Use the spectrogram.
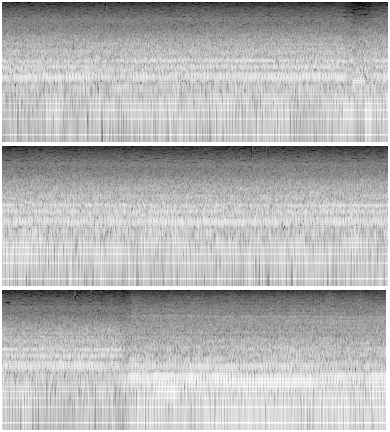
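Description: Racing trucks run flat out on a paved track, their engines roaring loudly and steadily with shifting pitch as they pass close by, with no talk over them.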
